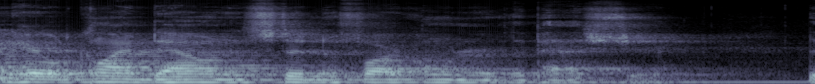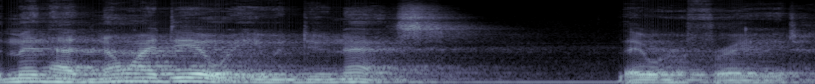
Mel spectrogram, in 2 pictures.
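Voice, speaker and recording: A man's voice: mid-range voice, darkish tone. Male horror story narrator in cavernous echo. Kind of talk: scripted spooky story reading. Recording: echoey reverberant hall sound.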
